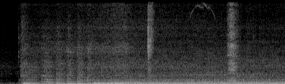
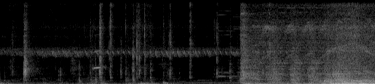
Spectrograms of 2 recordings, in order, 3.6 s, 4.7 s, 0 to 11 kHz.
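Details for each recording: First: Tata Safari diesel (2.2 VTT 2011) before starter repair: clunk as starter engages, then slow uneven cranking into a rough catch; loose starter bendix drive and worn brushes, later repaired. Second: Tata Safari diesel at workshop during starter work: after fuel pump found not properly loaded/primed and corrected, short crank and prompt catch into a steady low rumble; battery not at fault, normal start.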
